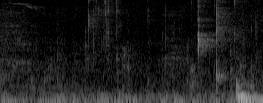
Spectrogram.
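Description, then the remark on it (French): A small sip of beer being tasted: faint wet mouth and lip sounds, a soft swallow, then a brief louder low thump at the end. No one speaks. “Puis après ça, tu goûtes le, le, petit gorgée, là.”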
